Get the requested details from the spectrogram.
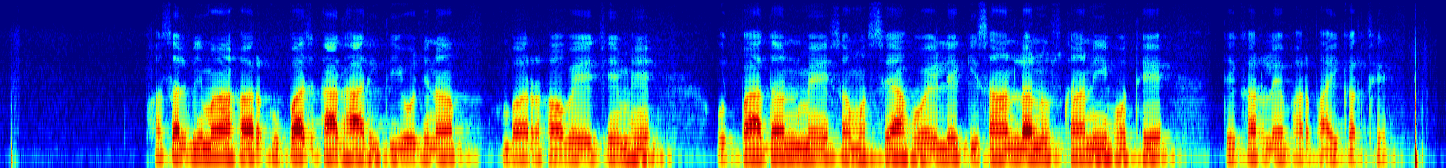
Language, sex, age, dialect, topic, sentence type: Chhattisgarhi, male, 18-24, Northern/Bhandar, banking, statement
